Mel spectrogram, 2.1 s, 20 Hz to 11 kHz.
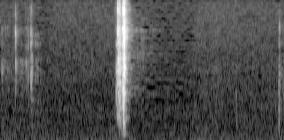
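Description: Emperor Dragon 12-gauge semi-automatic shotgun being readied to fire: a few faint clicks, then one sharp metallic clack a little under a second in.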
